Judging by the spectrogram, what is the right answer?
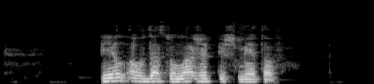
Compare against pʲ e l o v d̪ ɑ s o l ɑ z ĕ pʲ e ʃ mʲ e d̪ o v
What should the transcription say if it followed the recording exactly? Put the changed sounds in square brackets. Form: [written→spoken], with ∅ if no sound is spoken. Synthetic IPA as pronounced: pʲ e l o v d̪ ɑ s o l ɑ [z→ʒ] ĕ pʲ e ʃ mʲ e [d̪→t̪] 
